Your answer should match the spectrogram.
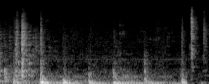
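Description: Heavy toddler footsteps, irregular low, muffled thumps from the floor above as a 30-pound one-year-old runs around the house.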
